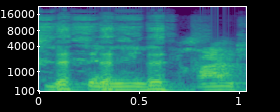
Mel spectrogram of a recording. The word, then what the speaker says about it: Denis: By the way, it's Denis with a silent S because he's Canadian and French. Yes, Denis.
